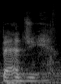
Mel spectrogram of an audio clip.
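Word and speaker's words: Badguy: And he's like, it's pronounced Badgie.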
